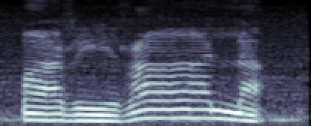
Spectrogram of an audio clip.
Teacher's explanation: So you say this parirala. The accent is in the third syllable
